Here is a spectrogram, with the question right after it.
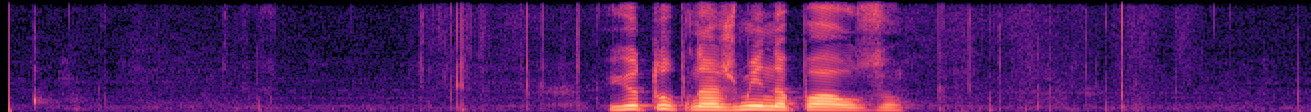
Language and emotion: Russian, neutral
